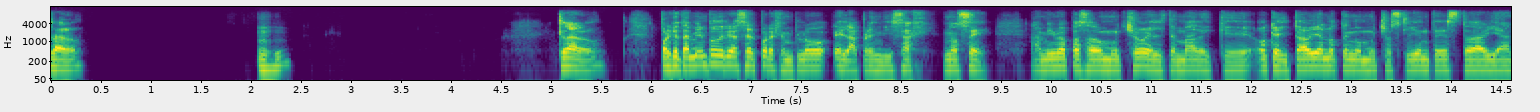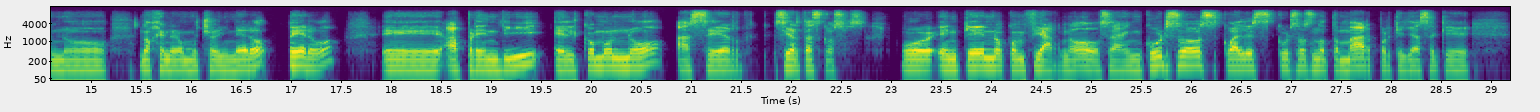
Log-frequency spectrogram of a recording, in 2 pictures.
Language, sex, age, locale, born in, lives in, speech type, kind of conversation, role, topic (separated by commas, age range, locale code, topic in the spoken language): Spanish, male, 35-39, es-MX, Mexico, Mexico, conversation, unstructured, none, ¿Cómo te sientes cuando alcanzas un objetivo en el trabajo?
